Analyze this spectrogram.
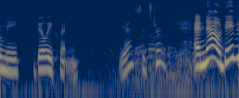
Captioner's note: audience mumbling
